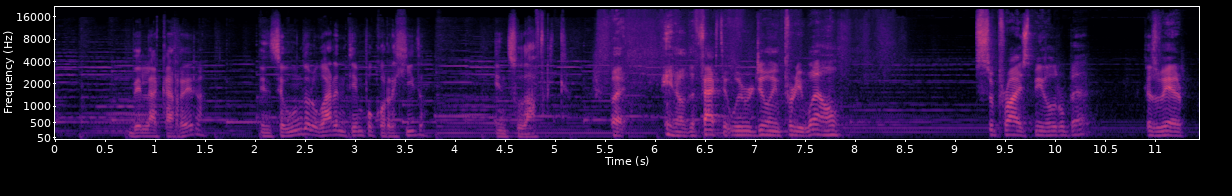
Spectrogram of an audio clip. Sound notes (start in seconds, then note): 3.6 in English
